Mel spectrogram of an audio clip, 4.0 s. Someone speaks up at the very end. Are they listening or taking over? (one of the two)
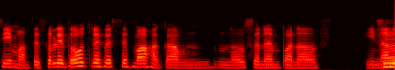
taking over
